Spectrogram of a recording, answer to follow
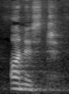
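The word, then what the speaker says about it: honest: यहां पे जो एच है वो एक कंसोनेंट है। बट अगर हम इस वर्ड को पढ़ते हैं तो ये ऑनेस्ट पढ़ा जाता है। और साउंड इसकी ओ की है।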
